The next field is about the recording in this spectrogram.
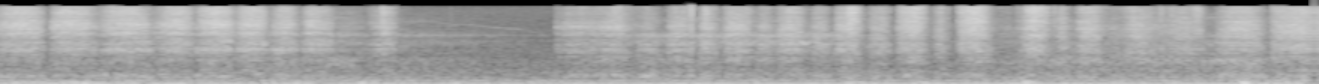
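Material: Paper.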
